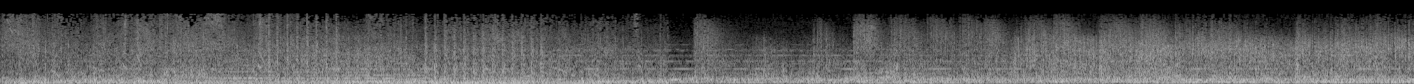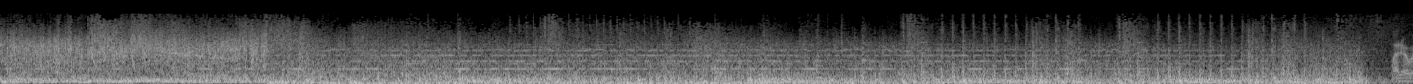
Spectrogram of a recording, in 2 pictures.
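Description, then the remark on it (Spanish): A dense, unbroken battle din during an invasion landing, with rapid gunfire and German shells exploding ever closer, aimed at the landing craft, and heavy booms rumbling underneath. The noise stays loud and chaotic throughout, with no quiet gaps. “y cómo los proyectiles caían cada vez más cerca de nosotros, iban dirigidos a las lanchas de desembarco.”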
